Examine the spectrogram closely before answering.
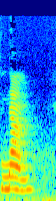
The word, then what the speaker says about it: năm: The number 5 is năm. Any other number with the number 5 in it is pronounced lăm.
